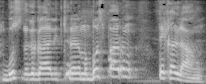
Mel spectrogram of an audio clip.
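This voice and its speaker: A man's voice: sits high, sing-song, moderate pace, noisy background. A man acting, saying "boss" in nearly every line, mock-polite and then swearing. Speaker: comedy skit creator. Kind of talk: comedic skit acting.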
